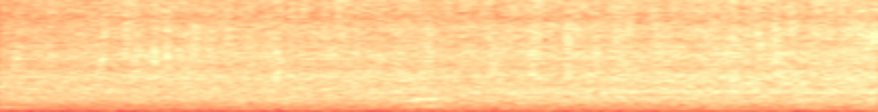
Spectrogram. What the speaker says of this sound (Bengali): আর দেখো প্রচুর বৃষ্টি, প্রচুর প্রচুর।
